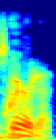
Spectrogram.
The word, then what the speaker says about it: Strikwerda: Strikwerda.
